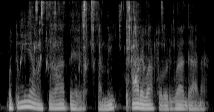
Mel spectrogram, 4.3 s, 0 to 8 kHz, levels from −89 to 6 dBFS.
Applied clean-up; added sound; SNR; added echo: neural mask model Resemble Enhance denoiser.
